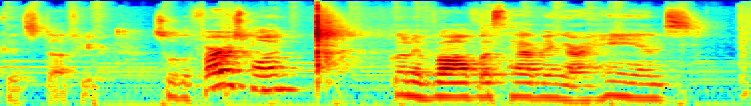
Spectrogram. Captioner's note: hands clap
